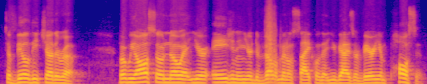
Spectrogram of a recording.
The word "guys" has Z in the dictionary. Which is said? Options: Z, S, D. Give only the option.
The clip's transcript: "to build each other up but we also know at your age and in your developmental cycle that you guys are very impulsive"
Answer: Z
